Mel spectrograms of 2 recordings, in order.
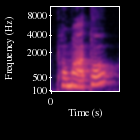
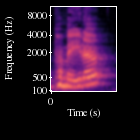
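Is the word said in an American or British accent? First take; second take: British; American. First: It is said in a British accent. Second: It is said in an American accent.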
